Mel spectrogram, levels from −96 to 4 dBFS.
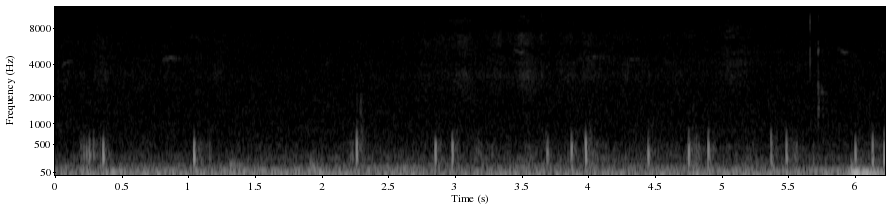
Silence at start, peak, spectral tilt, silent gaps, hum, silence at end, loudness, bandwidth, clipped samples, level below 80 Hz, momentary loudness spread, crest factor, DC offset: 0 s; -28 dBFS; -7.5 dB/octave; none; none; 0 s; -58 LUFS; 10.5 kHz; under 0.1%; -52 dBFS; 7 LU; 22 dB; under 0.1%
